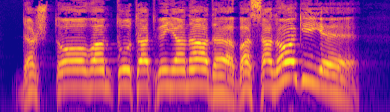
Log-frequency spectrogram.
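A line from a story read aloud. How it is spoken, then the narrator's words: Exasperated shout. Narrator (Russian): Солдат закричал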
